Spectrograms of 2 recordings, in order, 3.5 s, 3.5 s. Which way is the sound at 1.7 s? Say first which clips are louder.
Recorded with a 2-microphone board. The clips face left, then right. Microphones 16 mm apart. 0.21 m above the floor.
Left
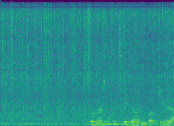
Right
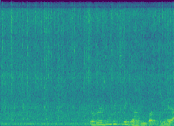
Left 1 dB; 60° left (ahead or behind).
